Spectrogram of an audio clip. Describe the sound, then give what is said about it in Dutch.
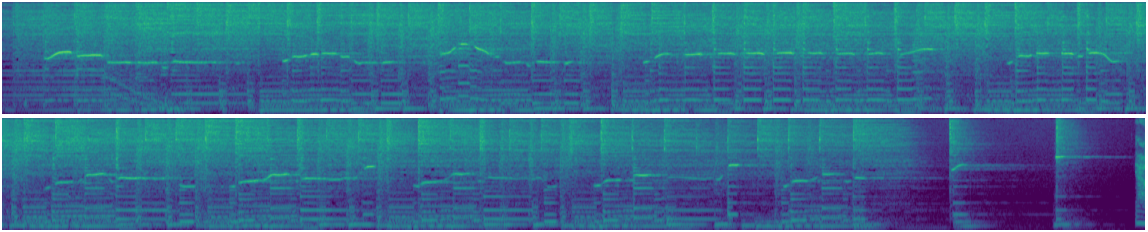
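A man whistles a high, clear melody that glides and trills while he plays his own separate line on guitar, a steady accompaniment, continuing for about twenty seconds before fading out with a few final notes. “hij speelt ook echt een andere stem met zijn gitaar dan wat hij fluit, hè?”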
